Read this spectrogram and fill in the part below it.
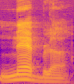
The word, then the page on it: nebla: neblo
